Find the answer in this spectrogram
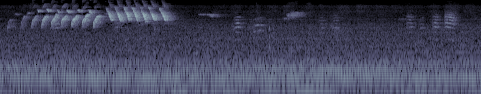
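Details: Canary in Algeria giving a quick burst of rapid high trilled notes for about two seconds, followed by scattered faint chirps against a low background hum.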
